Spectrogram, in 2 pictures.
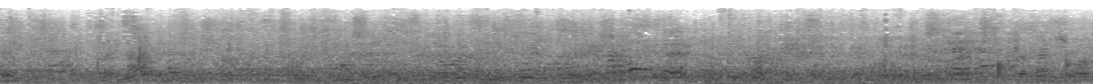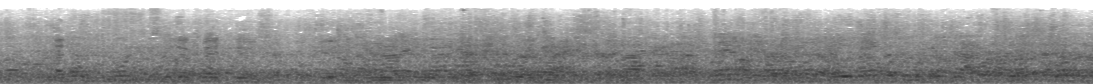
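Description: A crowd of men and women chatter throughout in a large room.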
